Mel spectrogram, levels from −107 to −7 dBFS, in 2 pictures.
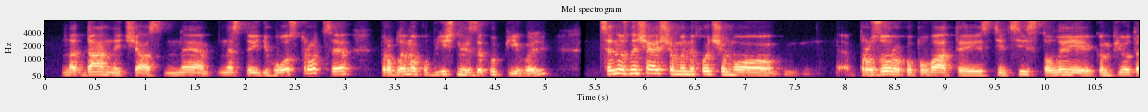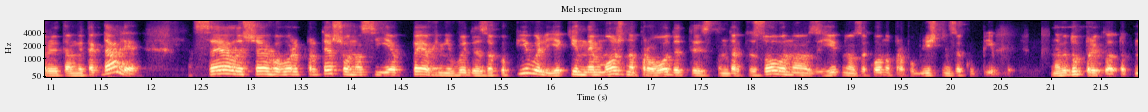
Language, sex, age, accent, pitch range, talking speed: Ukrainian, male, 20-39, native, 120-185 Hz, 145 wpm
